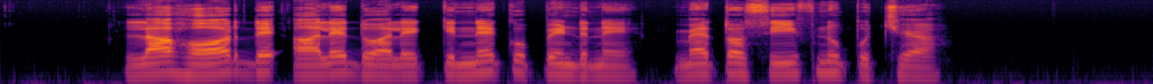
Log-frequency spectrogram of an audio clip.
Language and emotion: Punjabi, neutral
